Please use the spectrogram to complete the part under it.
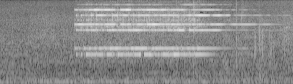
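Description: A phone rings with a short electronic tune.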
